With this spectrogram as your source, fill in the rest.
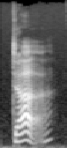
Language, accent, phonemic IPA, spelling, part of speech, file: English, US, /dʌ/, duh, interjection, En-us-duh.ogg
- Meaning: 1. A disdainful indication that something is obvious 2. An indication of mock stupidity 3. A nonsensical utterance by an individual about to go unconscious, especially if they're dizzy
